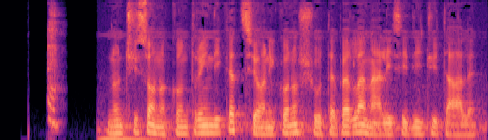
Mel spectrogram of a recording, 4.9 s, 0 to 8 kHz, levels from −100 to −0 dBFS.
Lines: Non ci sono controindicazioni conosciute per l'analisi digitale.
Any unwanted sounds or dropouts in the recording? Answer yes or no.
yes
